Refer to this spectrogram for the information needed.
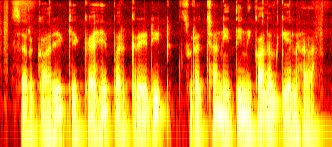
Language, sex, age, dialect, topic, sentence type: Magahi, male, 25-30, Western, banking, statement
